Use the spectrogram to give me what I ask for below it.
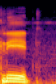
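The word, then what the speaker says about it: great: और इ है तो यहां पर जो है ना ए के लिए उच्चारण करना है। टी से तो इसे हम पढ़ते हैं ग्रेट।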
